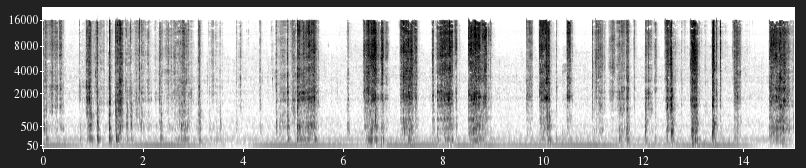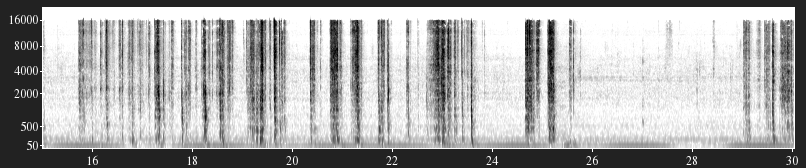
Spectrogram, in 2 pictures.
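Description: Frost inside a freezer being scratched and scraped by hand with long fingernails: rough, irregular scraping strokes in quick clusters with short pauses. Under them runs a steady low hum.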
